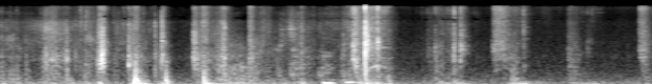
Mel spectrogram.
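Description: Irregular light clicks and taps, about three a second, some slightly louder than others.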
